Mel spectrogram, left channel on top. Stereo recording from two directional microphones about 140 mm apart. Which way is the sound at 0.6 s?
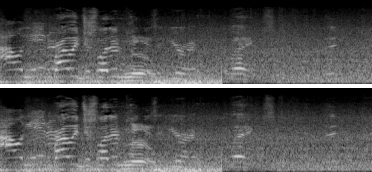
10° right (ahead or behind).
